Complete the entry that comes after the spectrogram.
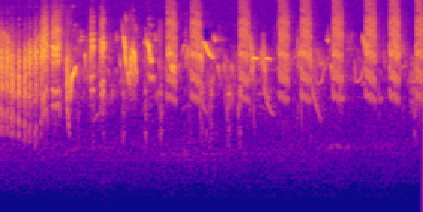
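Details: A Sedge warbler delivers a quick grating trill, then spaced scratchy and whistled notes with rhythmic harsh chips repeated roughly twice a second, against a quiet, clean background.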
